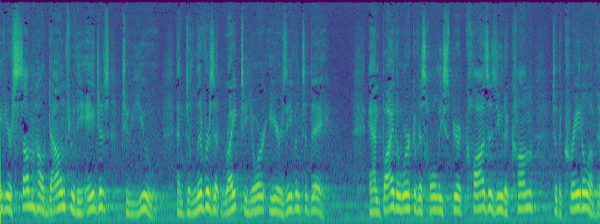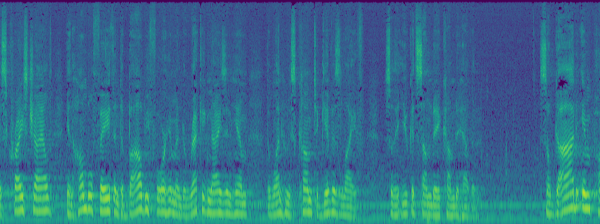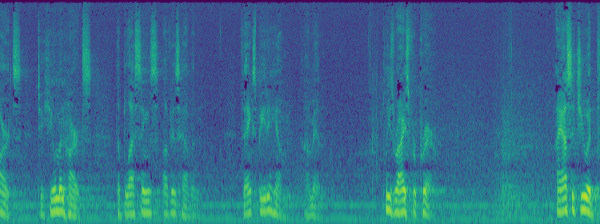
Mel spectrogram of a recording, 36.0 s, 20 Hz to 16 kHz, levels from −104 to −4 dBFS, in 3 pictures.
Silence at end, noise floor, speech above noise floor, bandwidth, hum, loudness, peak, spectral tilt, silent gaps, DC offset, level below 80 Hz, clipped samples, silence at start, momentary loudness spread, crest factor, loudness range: 0 s; -47 dBFS; 22 dB; 16 kHz; none; -26 LUFS; -8 dBFS; -5 dB/octave; none; under 0.1%; -50 dBFS; under 0.1%; 0 s; 22 LU; 18 dB; 9 LU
